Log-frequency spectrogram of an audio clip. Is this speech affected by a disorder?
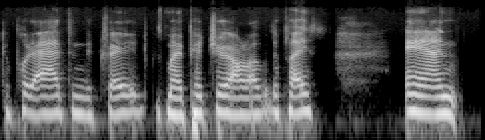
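Yes: cerebral palsy; titanium neck limiting looking up, involuntary movements, chronic pain, past Botox dependence, past painkiller addiction.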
